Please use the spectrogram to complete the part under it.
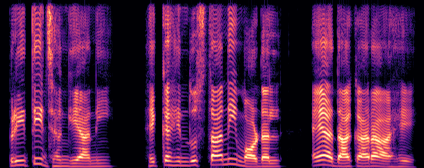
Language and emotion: Sindhi, neutral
